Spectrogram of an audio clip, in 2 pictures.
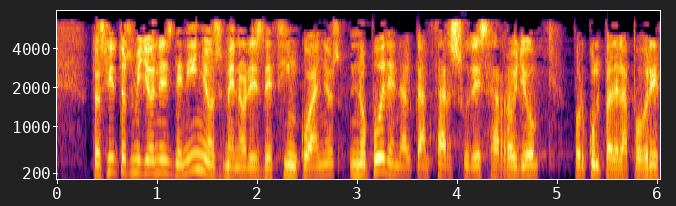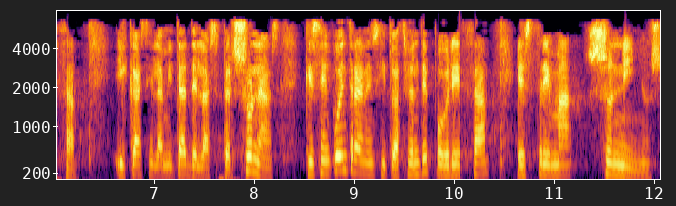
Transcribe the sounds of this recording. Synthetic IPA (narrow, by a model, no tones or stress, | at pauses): d̪̥osθje̞nt̪o̞zmiʎo̞ne̞zðe̞nĩɲo̞zmẽ̞no̞ɾe̞zðe̞θiŋko̞aɲo̞zno̞pwe̞ð̞e̞nalkan̟θaɾsuðe̞saro̞ʝo̞po̞ɾkulpaðe̞lapo̞β̞ɾe̞θaikasilamit̪ad̪d̪e̞laspe̞ɾso̞naske̞seŋkwe̞nt̪ɾane̞nsit̪waθjo̞nd̪e̞po̞β̞ɾe̞θaest̪ɾe̞maso̞nːĩɲo̞s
